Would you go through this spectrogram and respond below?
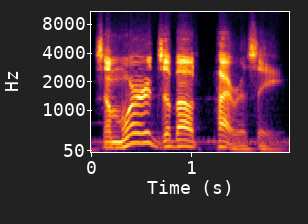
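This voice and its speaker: A man narrating a 1950s radio drama in a wry, formal, measured storytelling manner. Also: mid-range voice, huge pitch swings, a bit bright, faint music behind. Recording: dull old radio recording.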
